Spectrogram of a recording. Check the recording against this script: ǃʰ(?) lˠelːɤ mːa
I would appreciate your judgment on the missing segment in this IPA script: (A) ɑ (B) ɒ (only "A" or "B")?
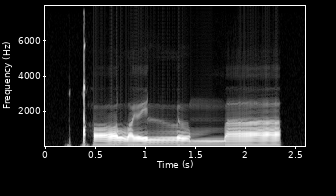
B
